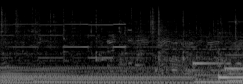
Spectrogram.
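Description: Instrumental electronic music: held, sustained chords with light clicking sounds over them in the first part.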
